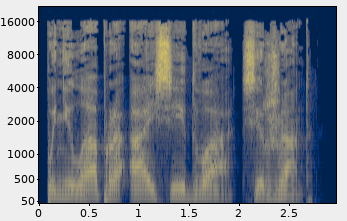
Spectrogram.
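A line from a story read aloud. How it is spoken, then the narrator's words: Plain. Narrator (Russian): сказал он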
